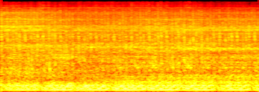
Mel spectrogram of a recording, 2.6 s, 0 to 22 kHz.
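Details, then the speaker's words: 1950 Studebaker Champion revived after 40 years in a barn, on restart after a high cold-start idle; steady low hum with soft even throb, no misses or knocks, no big leaks, no longer smoking; normal smooth idle. "no big leaks she's running good I like it sounds pretty smooth All Things Considered I like it not even smoking anymore"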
